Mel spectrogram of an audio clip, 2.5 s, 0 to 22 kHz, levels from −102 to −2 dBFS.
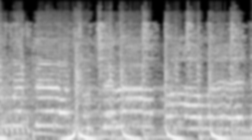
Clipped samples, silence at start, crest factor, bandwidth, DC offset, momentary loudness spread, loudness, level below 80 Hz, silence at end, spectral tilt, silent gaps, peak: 0.7%; 0 s; 6 dB; 16.5 kHz; under 0.1%; 2 LU; -6 LUFS; -14 dBFS; 0 s; -3.5 dB/octave; none; 0 dBFS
